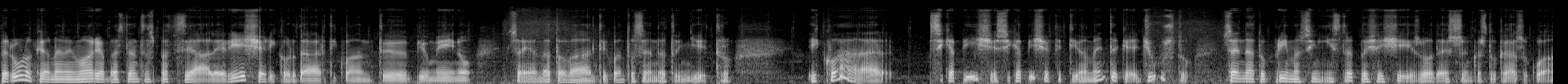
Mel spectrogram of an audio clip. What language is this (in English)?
Italian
